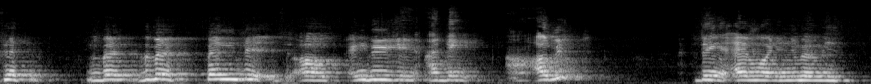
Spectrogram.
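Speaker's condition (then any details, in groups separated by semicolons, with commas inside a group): Cerebral palsy; affects hands; uses personal assistant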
